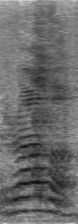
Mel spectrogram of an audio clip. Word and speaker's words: rojo: Rojo? Rojo. Say My kids don't have a Spanish accent. Can you roll your R?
